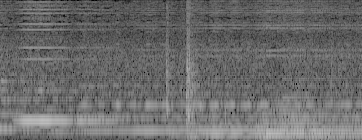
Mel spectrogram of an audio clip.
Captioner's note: door closing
